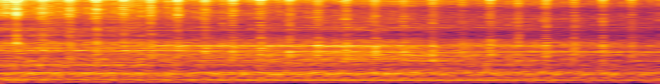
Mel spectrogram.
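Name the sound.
vehicle engine idling in four low, first gear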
